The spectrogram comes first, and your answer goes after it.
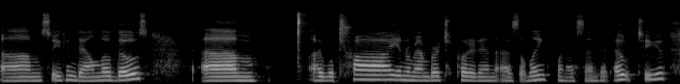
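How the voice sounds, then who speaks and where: Ordinary pitch variation runs through a woman's voice, which sits at a medium pitch. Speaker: cancer nutrition educator. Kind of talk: webinar Q&A. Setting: video call webinar. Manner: fast.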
